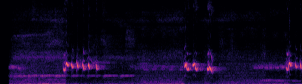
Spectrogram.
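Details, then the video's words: Wild Yellow-vented Bulbul, used as a lure to make other bulbuls sing, giving long linked 'ropel' phrases: two quick bursts of bright chirping notes separated by a pause, over a steady low hum. "Trucukan gacor Sambung ropel nguplik alam liar | pancingan trucukan agar bunyi gacor"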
